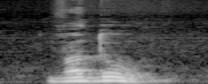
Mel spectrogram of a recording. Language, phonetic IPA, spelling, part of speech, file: Russian, [ˈvodʊ], воду, noun, LL-Q7737 (rus)-воду.wav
